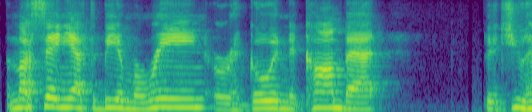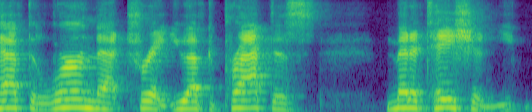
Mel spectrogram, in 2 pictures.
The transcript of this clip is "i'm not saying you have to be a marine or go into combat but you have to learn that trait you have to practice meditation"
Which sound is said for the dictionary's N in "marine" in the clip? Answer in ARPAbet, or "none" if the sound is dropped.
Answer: N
